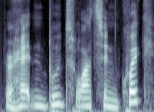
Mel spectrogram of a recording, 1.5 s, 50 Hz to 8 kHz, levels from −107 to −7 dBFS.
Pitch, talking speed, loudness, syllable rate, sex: 165 Hz, 235 wpm, -20 LUFS, 4.9 syllables/s, male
